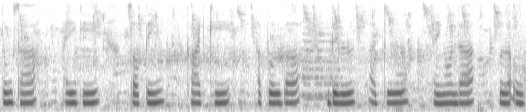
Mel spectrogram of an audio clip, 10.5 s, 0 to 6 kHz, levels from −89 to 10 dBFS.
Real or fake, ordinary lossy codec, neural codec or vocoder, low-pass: real; none; none; 5.4 kHz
